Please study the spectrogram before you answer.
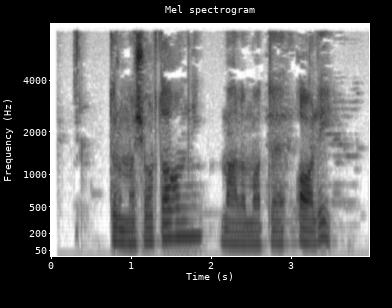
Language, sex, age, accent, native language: Uzbek, male, 25-34, Toshkent viloyati, Uzbek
